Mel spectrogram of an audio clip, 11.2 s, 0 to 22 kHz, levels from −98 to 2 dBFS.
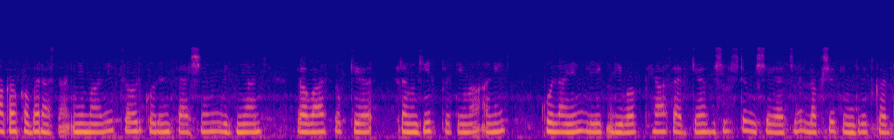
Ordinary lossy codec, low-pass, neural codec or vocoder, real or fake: none; 5.4 kHz; codec, 16 kHz, 16 kbps, FreqCodec, smaller model; fake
